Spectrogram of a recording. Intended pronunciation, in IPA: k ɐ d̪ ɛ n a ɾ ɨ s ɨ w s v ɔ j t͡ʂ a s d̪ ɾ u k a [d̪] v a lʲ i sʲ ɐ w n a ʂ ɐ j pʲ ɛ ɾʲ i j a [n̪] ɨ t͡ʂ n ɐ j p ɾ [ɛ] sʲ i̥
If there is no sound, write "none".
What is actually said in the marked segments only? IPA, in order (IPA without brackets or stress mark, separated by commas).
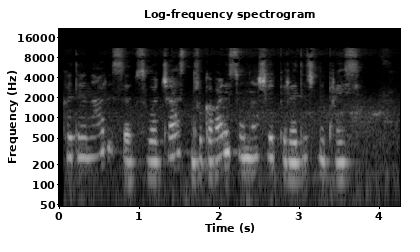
none, d̪, ɛ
